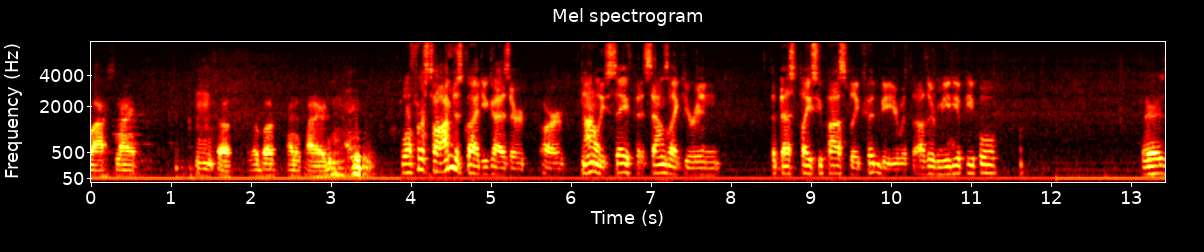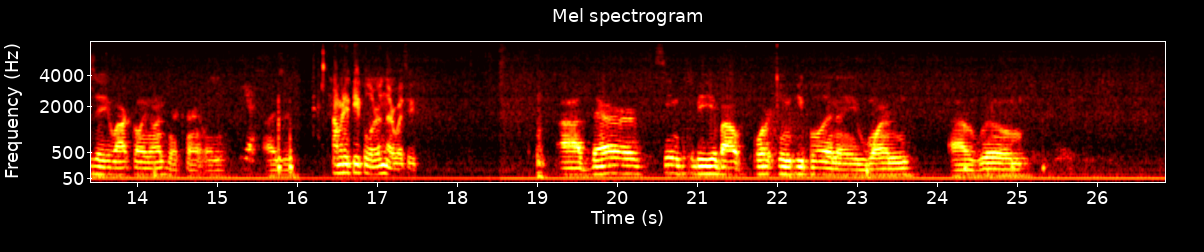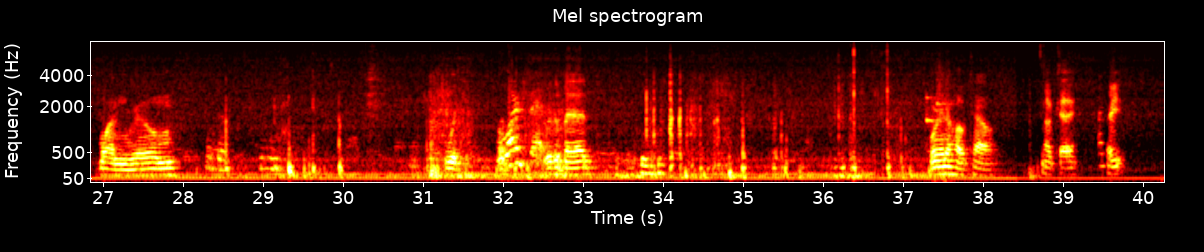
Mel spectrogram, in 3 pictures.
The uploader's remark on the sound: Live from Occupy Wall St. Zuccotti Park.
